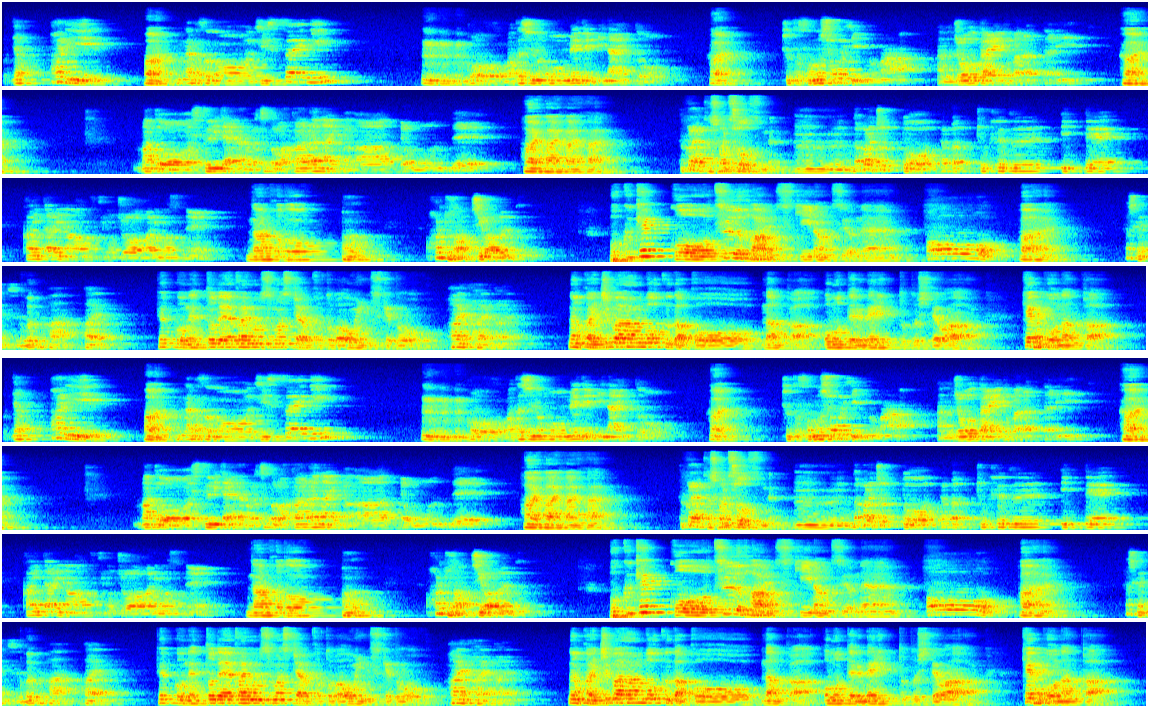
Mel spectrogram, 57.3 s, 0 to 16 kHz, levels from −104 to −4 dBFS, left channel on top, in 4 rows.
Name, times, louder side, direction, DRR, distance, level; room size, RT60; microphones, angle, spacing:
voice 1, 0.6-1.2 2.2-4.1 5.8-8.2 9.7-11.3 11.7-13.4 16.0-20.3 22.9-23.6 24.2-27.3 27.5-28.2 28.9-31.2 32.9-33.2 33.9-35.1 38.0-38.2 40.2-41.1 42.7-44.2 48.5-49.4 50.1-50.2 55.8-56.0, equal, 10° right, -9 dB, 0.9 m, -31 dB
voice 2, 5.2-5.8 8.8-9.0 14.0-14.3 20.8-21.8 23.1-24.0 31.7-32.5 36.2-38.3 38.6-39.8 41.4-41.8 44.9-48.3 50.0-55.1 55.7-56.7, right 1 dB, 30° right, -6 dB, 0.8 m, -27 dB
2.4 x 2.2 x 2.4 m, 0.86 s
head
